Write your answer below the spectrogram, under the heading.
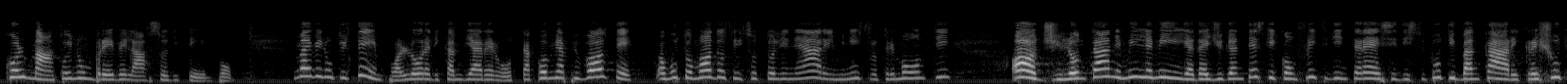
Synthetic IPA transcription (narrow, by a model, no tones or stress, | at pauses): kolmaːt̪oinumbɾɛːvelasːod̪it̪ɛmpo | maɛvːenuːt̪oilt̪ɛmpoalːoːɾad̪ikambjaːɾeɾot̪ːakomeapːjuvːɔlt̪e | ɔavuːt̪omɔːd̪od̪isot̪ːolineaːɾeilminist̪ɾot̪ɾimont̪i | ɔd͡ʒːilont̪aːnemilːemiʎːad̪ajd͡ʒiɡant̪esk̟ikoɱflit̪ːid̪iːnt̪eɾɛsːed̪iːst̪it̪uːt̪ibaŋkaːɾikɾeʃuːt̪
